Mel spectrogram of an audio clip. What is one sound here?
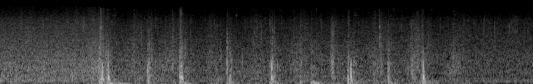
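Footsteps thud on a hard floor, heard inside an echoing stone hall.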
